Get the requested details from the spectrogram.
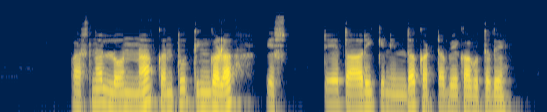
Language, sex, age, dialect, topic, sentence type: Kannada, male, 18-24, Coastal/Dakshin, banking, question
